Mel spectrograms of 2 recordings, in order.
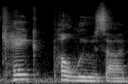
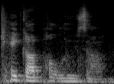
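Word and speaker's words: Cakepalooza: I think it's just cake palooa, not ka palooa.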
